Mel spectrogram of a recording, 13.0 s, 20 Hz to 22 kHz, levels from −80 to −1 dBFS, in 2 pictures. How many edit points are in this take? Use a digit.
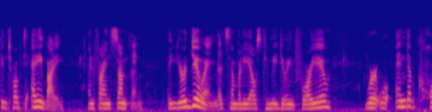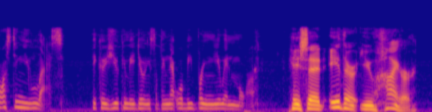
1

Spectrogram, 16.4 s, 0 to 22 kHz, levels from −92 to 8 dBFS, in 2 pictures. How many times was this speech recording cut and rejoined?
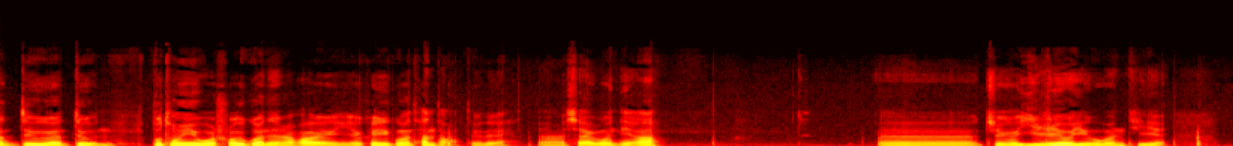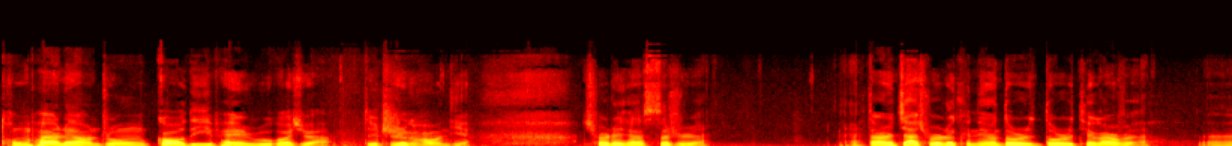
3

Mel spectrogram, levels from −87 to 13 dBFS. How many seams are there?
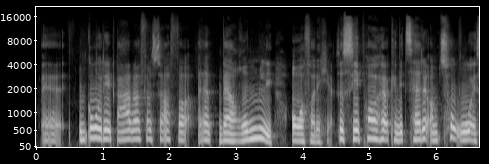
1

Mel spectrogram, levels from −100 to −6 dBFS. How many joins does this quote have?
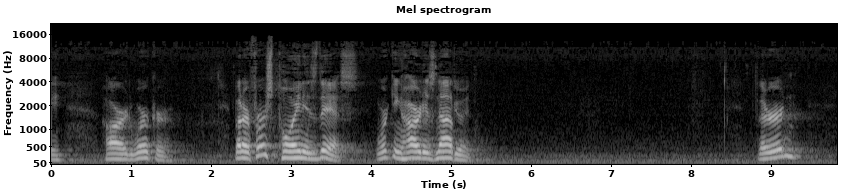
2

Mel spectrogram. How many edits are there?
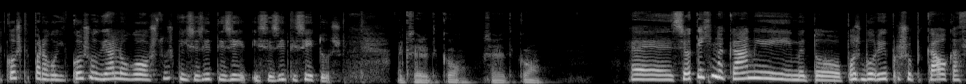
1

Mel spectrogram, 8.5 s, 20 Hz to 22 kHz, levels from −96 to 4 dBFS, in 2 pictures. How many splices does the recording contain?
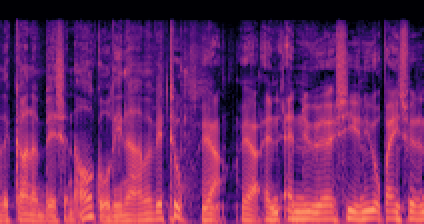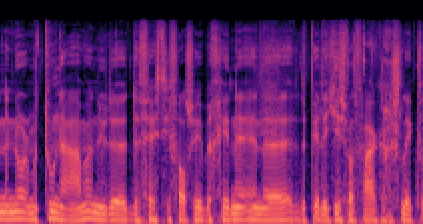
0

